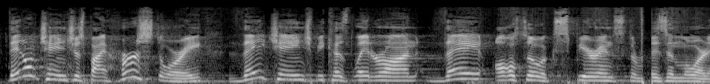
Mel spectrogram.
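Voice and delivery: ordinary talk, nothing marked

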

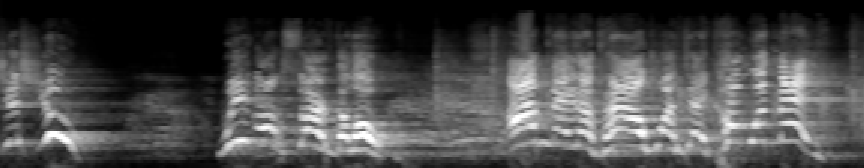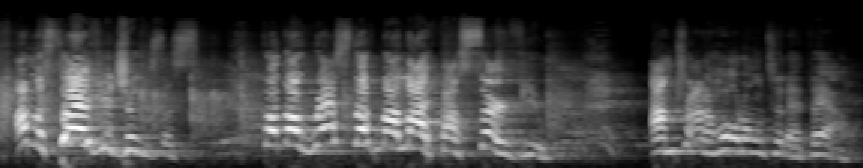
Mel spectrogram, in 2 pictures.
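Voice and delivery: loud, high, building preacher's cry; preaching at full force. Real, not acted. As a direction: lift the church, shout it out.

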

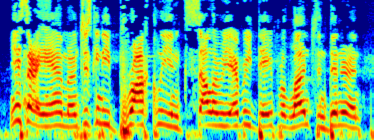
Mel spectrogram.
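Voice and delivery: high, insistent mock protest; defiant insistence. Mock-defiant resolution maker arguing back with himself. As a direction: insist on the resolution like a stubborn kid.

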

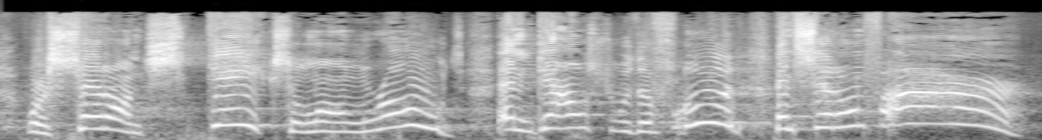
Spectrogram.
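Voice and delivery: climbing to a preached shout; rising shout. Real, not acted. Preacher crying out the martyrs' fate, climbing shout. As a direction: build to a passionate cry.

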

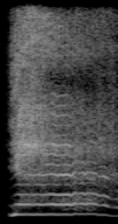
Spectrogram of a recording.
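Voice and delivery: high, loud whoop of joy; celebratory yell. Acted. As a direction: cheer like a fan after the winning shot. Acting fans' celebration.

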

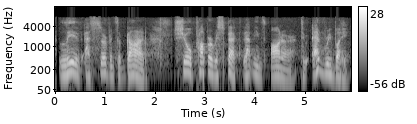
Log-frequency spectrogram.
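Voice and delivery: loud, slow proclamation of verses; preacher reading scripture, loud; forceful scripture reading. Acted. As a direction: declaim the passage to the congregation.

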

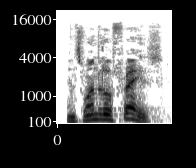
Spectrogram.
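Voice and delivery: ordinary delivery

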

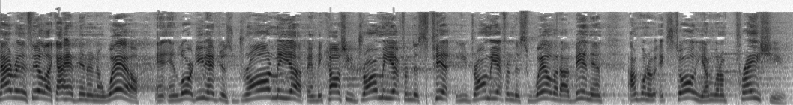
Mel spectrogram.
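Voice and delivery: impassioned sermon delivery; fervent preaching. Acted. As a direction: preach it out with rising fervor. Preaching David's prayer aloud.

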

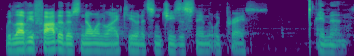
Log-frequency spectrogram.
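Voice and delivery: closing prayer, softening toward the amen. Acted.

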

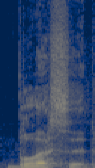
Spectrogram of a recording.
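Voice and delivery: Blessed said softly as BLESS-ed; "Blessed" with the -ed sounded; two-syllable Blessed. Shown as a demonstration. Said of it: "why we say blessed".

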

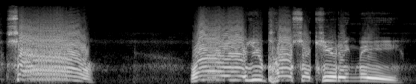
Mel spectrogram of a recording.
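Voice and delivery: booming divine voice from the sky; God voice. Acted. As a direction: thunder it down from heaven. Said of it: "That's my God voice".

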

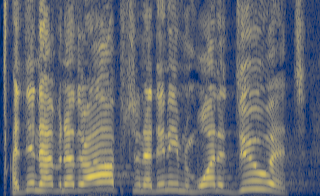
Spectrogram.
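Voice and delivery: hurried guilty protest; rushed mock excuse. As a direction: blurt the excuse quickly.

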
